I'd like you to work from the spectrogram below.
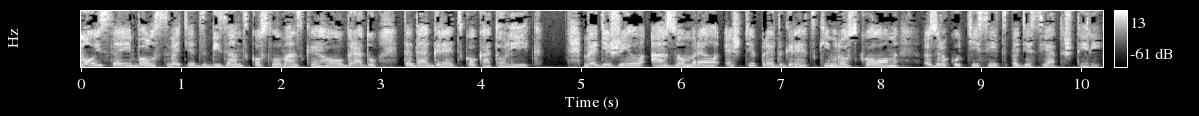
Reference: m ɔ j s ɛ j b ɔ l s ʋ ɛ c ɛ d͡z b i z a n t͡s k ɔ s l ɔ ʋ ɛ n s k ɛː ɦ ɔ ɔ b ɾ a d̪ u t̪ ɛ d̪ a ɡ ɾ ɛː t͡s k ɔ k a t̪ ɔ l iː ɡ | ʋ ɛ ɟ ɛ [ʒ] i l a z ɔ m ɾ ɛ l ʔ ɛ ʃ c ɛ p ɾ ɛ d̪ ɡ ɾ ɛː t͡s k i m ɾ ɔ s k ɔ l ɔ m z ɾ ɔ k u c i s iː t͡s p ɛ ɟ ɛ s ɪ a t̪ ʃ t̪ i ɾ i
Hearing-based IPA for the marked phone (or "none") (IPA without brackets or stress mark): ʒ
